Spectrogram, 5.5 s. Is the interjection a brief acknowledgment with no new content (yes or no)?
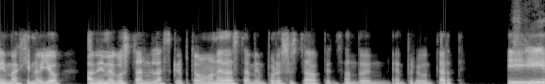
no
